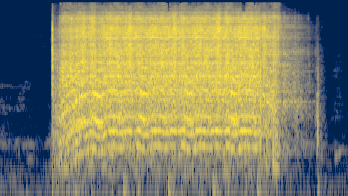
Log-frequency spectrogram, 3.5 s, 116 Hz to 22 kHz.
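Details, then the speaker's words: 2002 Harley Sportster chopper after a full rewire, plugs out, strong spark: the starter whirs quickly and evenly for about two seconds with no clutch noise; it can't overcome compression with the plugs in, so the starter is the fault. "So, it'll turn over with no compression and the clutch isn't making any noise. So, that tells me that it's definitely the starter."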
